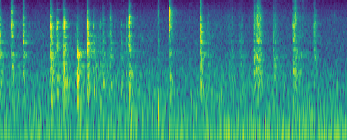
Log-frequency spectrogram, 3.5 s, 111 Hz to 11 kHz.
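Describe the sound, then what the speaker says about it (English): A 17mm ratcheting wrench clicks quickly and close up while tightening a new sway bar link nut on a 2008 Hyundai Elantra 2.0L, crisp metallic ticks coming in short, uneven runs. "We'll fit our 17mm wrench onto the back"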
